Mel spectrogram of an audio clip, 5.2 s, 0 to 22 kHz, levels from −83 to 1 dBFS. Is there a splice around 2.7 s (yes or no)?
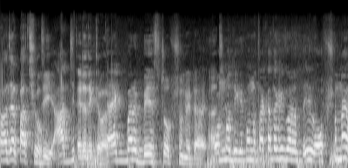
no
